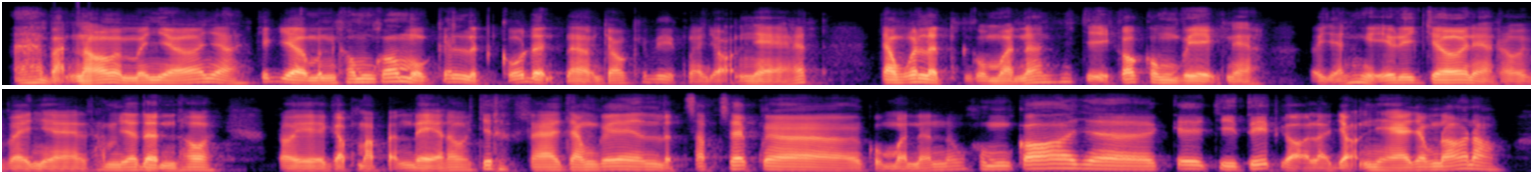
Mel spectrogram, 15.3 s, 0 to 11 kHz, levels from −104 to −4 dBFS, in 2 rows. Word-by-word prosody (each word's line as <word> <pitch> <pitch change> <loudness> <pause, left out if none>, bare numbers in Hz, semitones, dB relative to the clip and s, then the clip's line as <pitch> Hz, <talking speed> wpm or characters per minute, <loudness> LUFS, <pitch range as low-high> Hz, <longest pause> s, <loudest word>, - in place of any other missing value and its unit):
À, - - -2
bạn - - -1
nói - - +6
mình - - +3
mới 100 +1 +1
nhớ 105 +1 +3
nha. 95 -7 -1
Trước - - -5
giờ 125 - +6
mình 100 0 +1
không 135 +4 -1
có 155 +3 +3
một 160 - +3
cái 140 - -3
lịch - - 0
cố - - -1
định - - +3
nào 90 -2 0
cho 100 - -1
cái 100 - -21
việc 125 -4 -8
mà - - -6
dọn - - -5
nhà 80 -3 +1
hết. - - -2 0.4
Trong 115 0 +4
cái 140 - +5
lịch 135 - +5
của 95 - -4
mình 95 -1 0
á, 110 - +2
nó 135 +3 -9
chỉ - - -2
có 125 - +2
công 115 -5 -2
việc 95 -4 +2
nè, 80 -1 -2 0.3
rồi - - -6
vẫn - - -5
nghỉ - - +1
đi 110 0 +1
chơi 110 +1 +5
nè, 80 - +1
rồi 85 0 -5
về 85 0 -2
nhà 85 -1 -2
thăm 105 +5 -6
gia 105 +1 +2
đình 90 -4 +3
thôi, 110 +2 0 0.3
rồi 85 -1 0
gặp - - -2
mặt - - -3
bạn 95 - -5
bè 90 -3 +3
thôi. 105 +2 -3
Chứ 150 - +1
thực 125 -6 -12
ra 105 0 0
trong 105 0 0
cái 120 -1 +2
lịch 115 -2 -4
sắp 120 - -6
xếp, 140 0 +1
a, 110 -6 +2
của 85 - -8
mình 80 0 -4
á 90 - -3
nó 120 +3 -7
không 130 -1 -4
có, 165 +2 +4
ơ, 130 -4 +1
cái 150 - 0
chi 125 - -3
tiết, 160 +2 0
gọi - - -1
là, - - -3
dọn 105 - -1
nhà 100 -1 +4
trong 115 +1 0
đó 125 +6 +2
đâu, 135 -6 -2
110 Hz, 320 wpm, -24 LUFS, 95-130 Hz, 0.4 s, nói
